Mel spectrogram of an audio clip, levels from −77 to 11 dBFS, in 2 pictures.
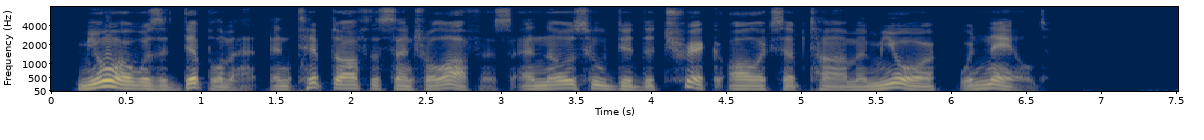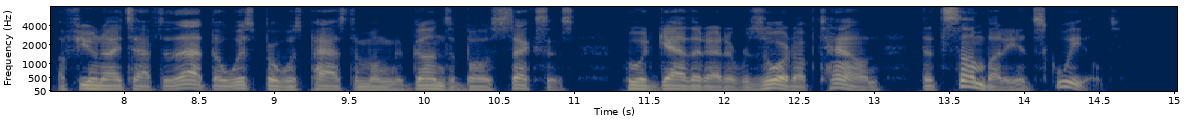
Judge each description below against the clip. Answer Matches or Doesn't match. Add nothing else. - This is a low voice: Matches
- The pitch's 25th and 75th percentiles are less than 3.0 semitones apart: Doesn't match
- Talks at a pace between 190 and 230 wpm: Matches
